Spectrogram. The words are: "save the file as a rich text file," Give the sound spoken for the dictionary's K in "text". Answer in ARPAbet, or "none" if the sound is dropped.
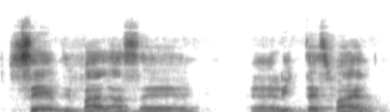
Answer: none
